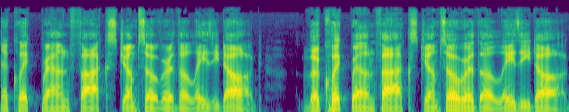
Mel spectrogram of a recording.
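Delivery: high helium-altered voice. Demonstrating for listeners after taking a deep breath of helium, in a helium voice. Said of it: "take a deep breath of helium".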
